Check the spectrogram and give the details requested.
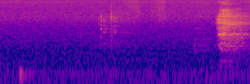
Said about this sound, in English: Bless you.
